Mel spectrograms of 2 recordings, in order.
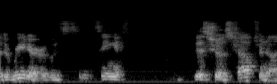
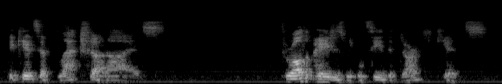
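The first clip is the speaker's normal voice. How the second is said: ominous story narration; 3 semitones lower, 6 dB quieter than usual. Acted. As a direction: read it like a horror story. Reads scene setting ominously.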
